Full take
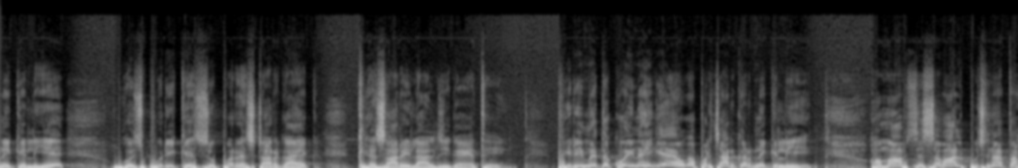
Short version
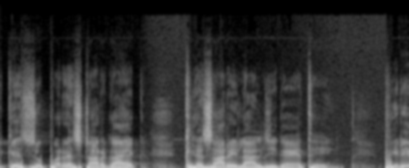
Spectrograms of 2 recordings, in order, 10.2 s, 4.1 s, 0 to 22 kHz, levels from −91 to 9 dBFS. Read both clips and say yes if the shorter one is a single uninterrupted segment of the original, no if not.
yes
